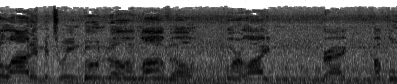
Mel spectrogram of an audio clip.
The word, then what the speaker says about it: Lowville: Okay, guys, we're coming up into Lawville, New York. Everybody gets it pronounced wrong. It's actually like Lowell when you pronounce it. It's a owl instead of an O, but it's spelled L-O-W.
